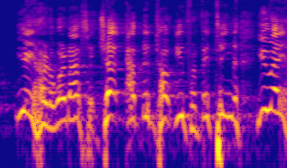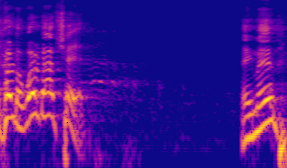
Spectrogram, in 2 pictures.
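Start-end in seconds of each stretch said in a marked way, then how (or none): 0.2-3.7 pitched-up, complaining, scolding wife voice. Imitating another man's wife who says she was not heard: April's voice. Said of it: "You hear April's voice?".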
